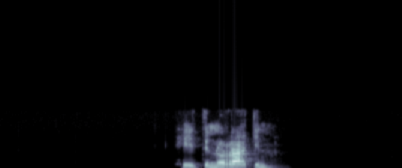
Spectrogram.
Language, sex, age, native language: Icelandic, female, 9, Icelandic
